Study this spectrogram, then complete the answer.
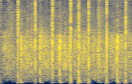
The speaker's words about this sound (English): So your panelists are Tyler Harris, Tim Pecoraro, Charles Russ, and Jonathan Parker. Please help me welcome them to the stage.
